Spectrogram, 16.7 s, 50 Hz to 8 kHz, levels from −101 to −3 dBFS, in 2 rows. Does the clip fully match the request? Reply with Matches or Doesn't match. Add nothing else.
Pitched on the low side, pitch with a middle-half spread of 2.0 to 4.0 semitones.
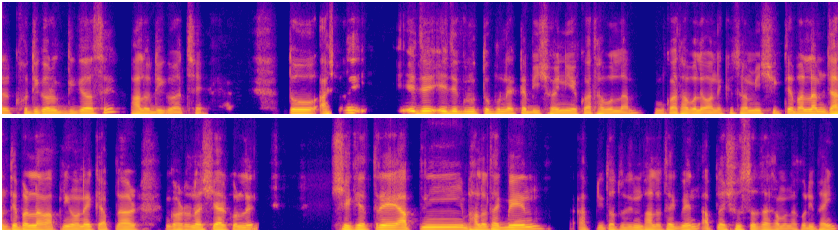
Matches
